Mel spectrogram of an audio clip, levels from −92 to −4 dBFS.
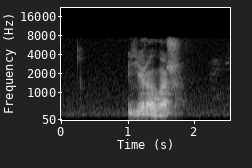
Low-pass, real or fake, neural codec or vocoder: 7.2 kHz; real; none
